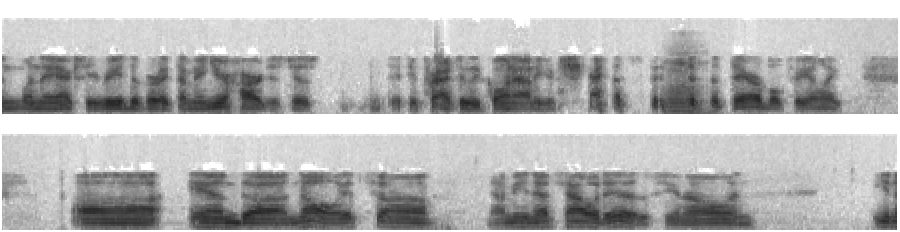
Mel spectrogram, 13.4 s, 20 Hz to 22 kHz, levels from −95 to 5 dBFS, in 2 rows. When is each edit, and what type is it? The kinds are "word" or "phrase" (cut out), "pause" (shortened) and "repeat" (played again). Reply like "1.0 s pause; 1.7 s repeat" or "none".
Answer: none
